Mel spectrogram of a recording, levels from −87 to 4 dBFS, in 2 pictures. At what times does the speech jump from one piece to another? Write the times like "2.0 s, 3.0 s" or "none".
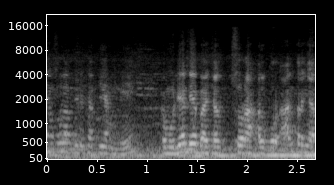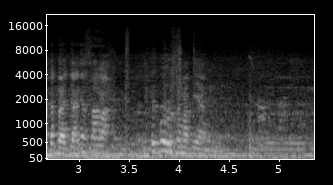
none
